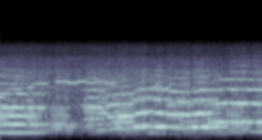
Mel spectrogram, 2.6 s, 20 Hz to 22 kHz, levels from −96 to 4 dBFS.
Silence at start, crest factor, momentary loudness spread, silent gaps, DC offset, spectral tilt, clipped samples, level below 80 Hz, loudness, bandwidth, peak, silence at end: 0 s; 14 dB; 5 LU; none; under 0.1%; 0 dB/octave; under 0.1%; under -90 dBFS; -18 LUFS; 6 kHz; -4 dBFS; 0 s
